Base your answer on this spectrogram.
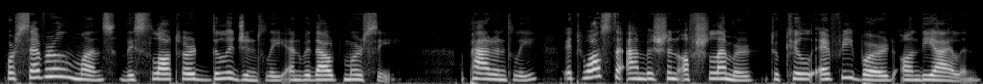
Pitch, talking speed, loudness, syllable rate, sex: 235 Hz, 140 wpm, -18 LUFS, 4.7 syllables/s, female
